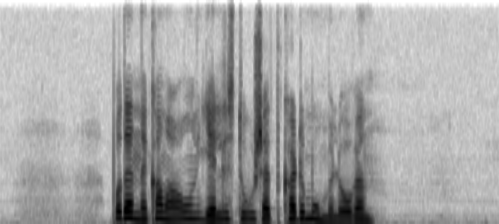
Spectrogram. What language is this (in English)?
Norwegian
